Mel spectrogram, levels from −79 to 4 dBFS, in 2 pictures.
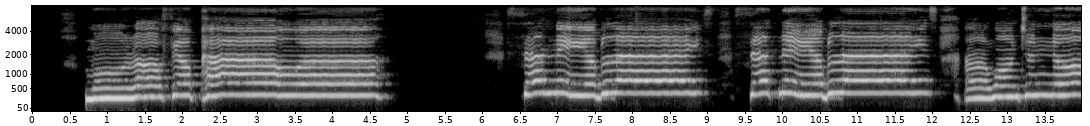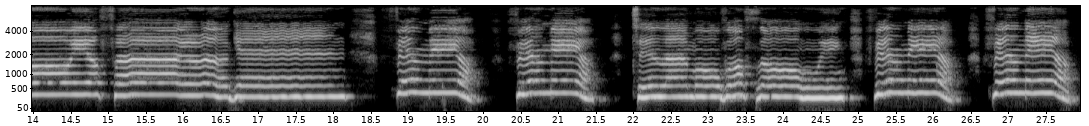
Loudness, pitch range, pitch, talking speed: -15 LUFS, 290-380 Hz, 330 Hz, 70 wpm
